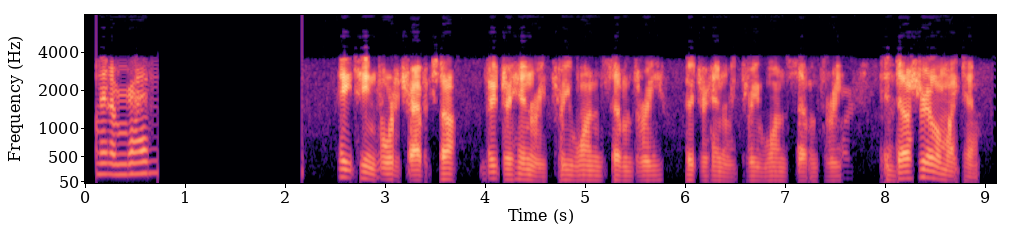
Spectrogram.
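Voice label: Police Northeast District Dispatch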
